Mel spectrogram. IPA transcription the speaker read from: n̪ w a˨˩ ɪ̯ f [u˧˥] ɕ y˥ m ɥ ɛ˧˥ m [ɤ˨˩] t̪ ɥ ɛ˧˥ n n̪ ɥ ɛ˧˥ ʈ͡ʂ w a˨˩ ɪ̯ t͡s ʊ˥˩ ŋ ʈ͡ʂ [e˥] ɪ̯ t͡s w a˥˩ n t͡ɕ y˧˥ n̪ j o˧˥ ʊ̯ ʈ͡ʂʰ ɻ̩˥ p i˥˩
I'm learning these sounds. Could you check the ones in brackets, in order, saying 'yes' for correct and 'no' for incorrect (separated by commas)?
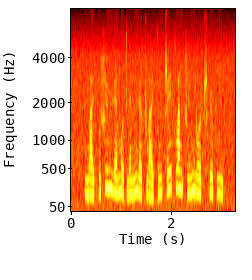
yes, yes, yes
